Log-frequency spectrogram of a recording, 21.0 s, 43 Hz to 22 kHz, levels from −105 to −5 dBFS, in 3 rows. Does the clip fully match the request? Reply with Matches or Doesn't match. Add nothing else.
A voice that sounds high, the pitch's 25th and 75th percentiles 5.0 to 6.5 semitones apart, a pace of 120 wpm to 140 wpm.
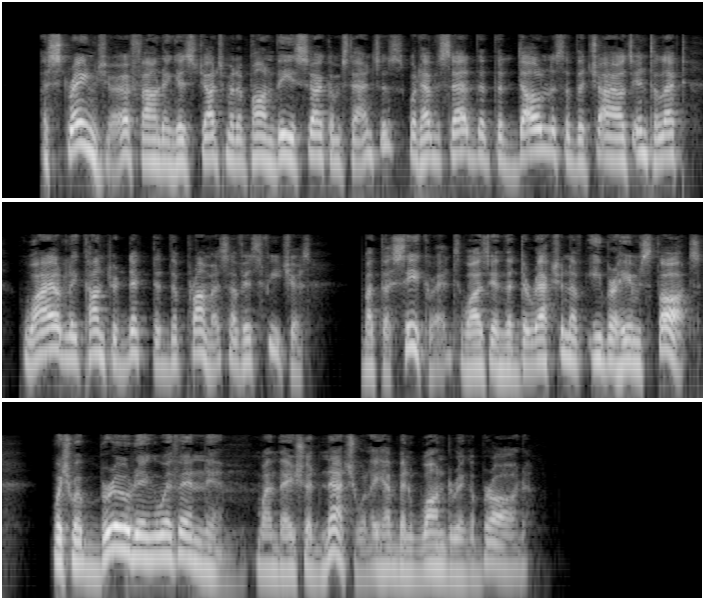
Doesn't match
